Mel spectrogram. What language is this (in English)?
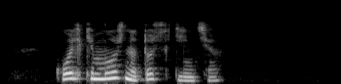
Belarusian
